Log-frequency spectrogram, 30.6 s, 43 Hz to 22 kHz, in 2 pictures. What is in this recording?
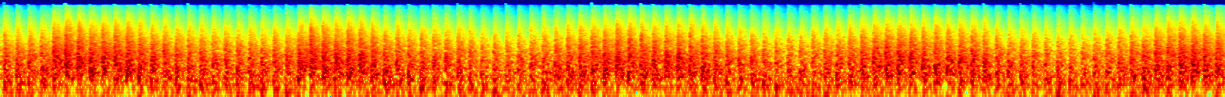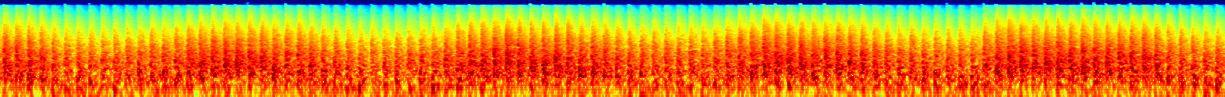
Synth (Moog Sub 37) sounding like a old train (locomotive). Looped.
